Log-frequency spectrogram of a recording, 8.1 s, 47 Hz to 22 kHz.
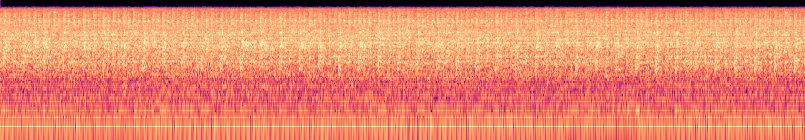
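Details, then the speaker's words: Engine started cold on about 65°F day after oil and filter change: loud, uneven idle with a lumpy beat two or three per second and ragged knocking edge, yellow flame, dies when throttle is mashed; owner suspects fuel pump/fuel delivery, low compression also being investigated. "still running kind of rough all that yellow fire definitely you know I believe that's probably still because of the pump and the fuel delivery I think the pump just needs to be fixed"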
